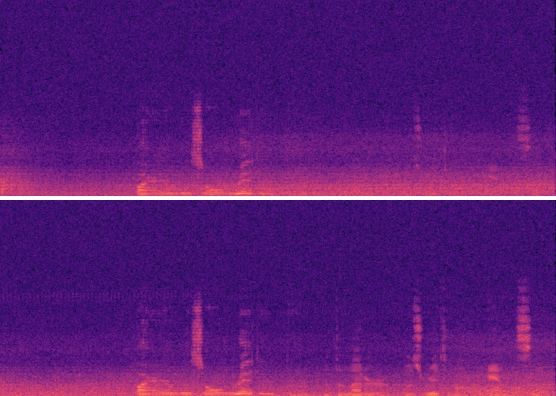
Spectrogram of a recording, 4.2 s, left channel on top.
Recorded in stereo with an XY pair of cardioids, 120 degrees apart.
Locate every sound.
0.0 s a vehicle: 40° right; by 4.2 s 55° right
1.0 s a man speaking: 15° right
2.4 s a man speaking: 65° right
